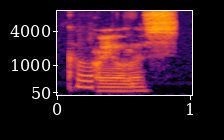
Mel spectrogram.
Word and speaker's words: Coriolis: Coriolis.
